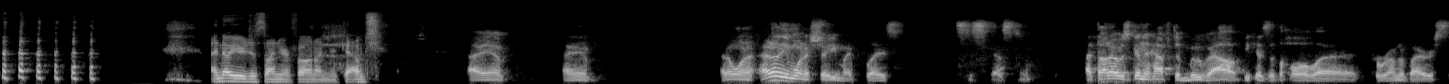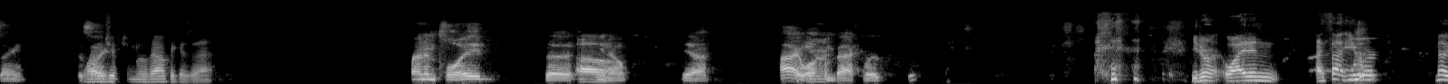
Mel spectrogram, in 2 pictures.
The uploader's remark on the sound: we’re back with another Zoom call episode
